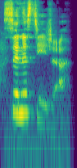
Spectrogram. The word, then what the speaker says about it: synesthesia: There's a word for what Teddy can do, and I butcher it every time that I try to say it. It's like synesthesia. Oh. – Synesthesia. Yeah, synesthesia.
